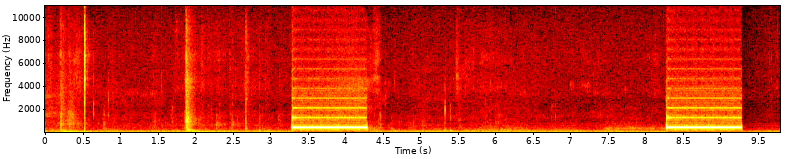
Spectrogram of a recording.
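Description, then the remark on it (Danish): Two long, steady electronic telephone ringback tones while calling HK's press telephone, each about a second long and separated by a pause of a few seconds, heard clearly over a quiet line with faint clicks and handling noises. “Nå, ja, til HK's presstelefon.”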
